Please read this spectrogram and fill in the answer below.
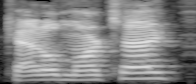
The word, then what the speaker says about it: Ketel Marte: It's Marte, Ketel, I want to say his name is, or Ketel, not really. Ketel, Ketel Marte. Yep.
